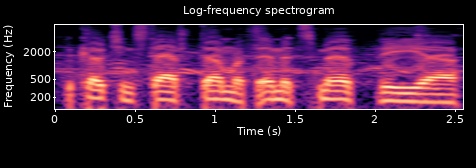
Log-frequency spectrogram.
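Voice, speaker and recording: Low-voiced football color man, husky. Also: level tone, normal speed, music in the background, crowd noise. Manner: chatty, filler-heavy explaining. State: losing his voice. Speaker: color commentator. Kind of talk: analytical sports color commentary.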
